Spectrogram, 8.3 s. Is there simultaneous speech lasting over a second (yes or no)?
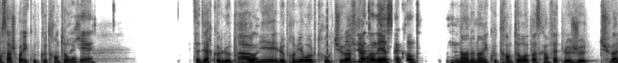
no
